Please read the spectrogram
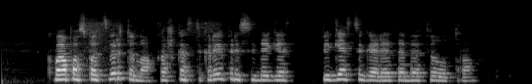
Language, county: Lithuanian, Kaunas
